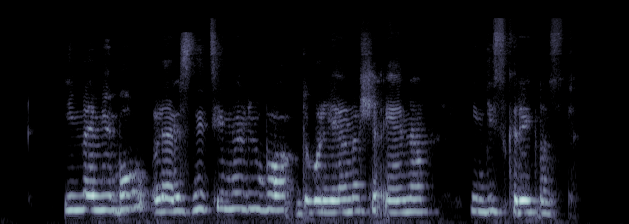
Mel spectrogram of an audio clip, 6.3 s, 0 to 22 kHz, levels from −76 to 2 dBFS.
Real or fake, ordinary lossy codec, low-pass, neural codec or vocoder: fake; Opus, 24 kbps; 14.4 kHz; codec, 32 kHz, 1.9 kbps, SNAC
